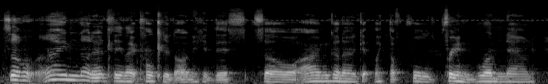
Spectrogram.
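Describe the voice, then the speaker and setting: Dark-voiced man chatting over a video. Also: medium pitch, expressive, normal speed. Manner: chatty, joking, laughs often, talks over the video. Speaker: streamer reacting to a video. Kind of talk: casual commentary over a video.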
